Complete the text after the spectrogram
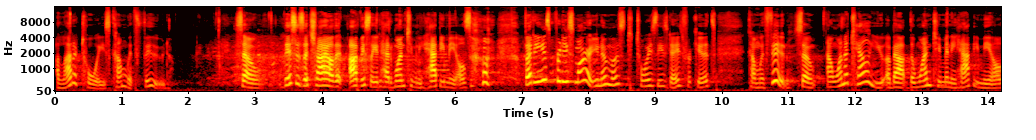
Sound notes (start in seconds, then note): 2.3 audience giggling; 6.1 chuckling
